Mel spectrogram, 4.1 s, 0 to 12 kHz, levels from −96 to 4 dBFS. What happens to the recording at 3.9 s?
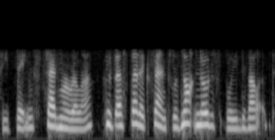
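At 3.9 s you're hearing tandem speech coding, which runs through the whole clip. The speech seems to have been decoded and re-encoded by about three speech codecs in a row, each working on the last one's damage, so it sounds rough, muffled and warbly, with nothing above 3.8 kHz.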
